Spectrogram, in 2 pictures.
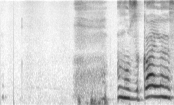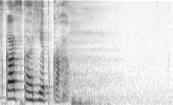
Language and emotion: Russian, angry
